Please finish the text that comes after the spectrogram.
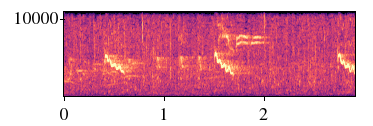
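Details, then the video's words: A lemon-bellied white-eye in forest gives three thin, high, down-slurred 'ciak' notes about a second apart over a faint, quiet forest hiss. "Kecial Kuning Ciak Ciak"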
